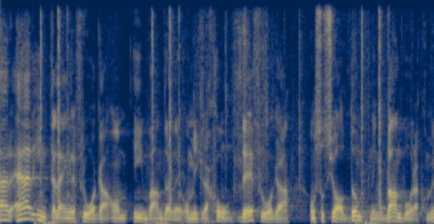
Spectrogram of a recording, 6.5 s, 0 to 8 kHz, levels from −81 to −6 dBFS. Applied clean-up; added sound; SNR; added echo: none; Door; 11 dB; none.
